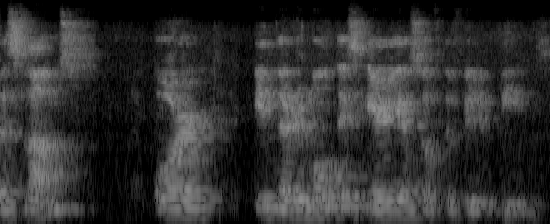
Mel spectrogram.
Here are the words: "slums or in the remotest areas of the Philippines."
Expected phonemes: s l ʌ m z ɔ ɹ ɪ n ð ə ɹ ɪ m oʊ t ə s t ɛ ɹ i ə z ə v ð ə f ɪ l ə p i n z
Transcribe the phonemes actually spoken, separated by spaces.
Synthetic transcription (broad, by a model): s l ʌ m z ɔ ɹ ɪ n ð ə ɹ ɪ m oʊ t ə s t ɛ ɹ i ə s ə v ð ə f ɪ l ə p i n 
